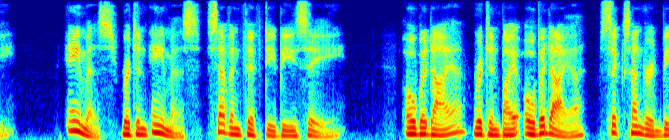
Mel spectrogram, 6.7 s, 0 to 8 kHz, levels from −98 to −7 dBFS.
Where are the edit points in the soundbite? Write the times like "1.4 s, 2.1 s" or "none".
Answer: 1.5 s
